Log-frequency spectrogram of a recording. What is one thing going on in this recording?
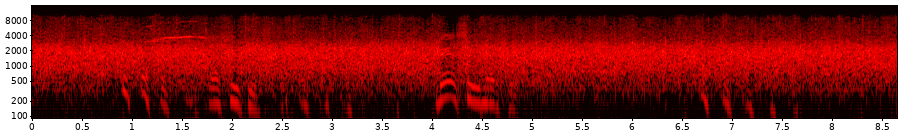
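A large audience applauds and cheers loudly in a big hall.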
